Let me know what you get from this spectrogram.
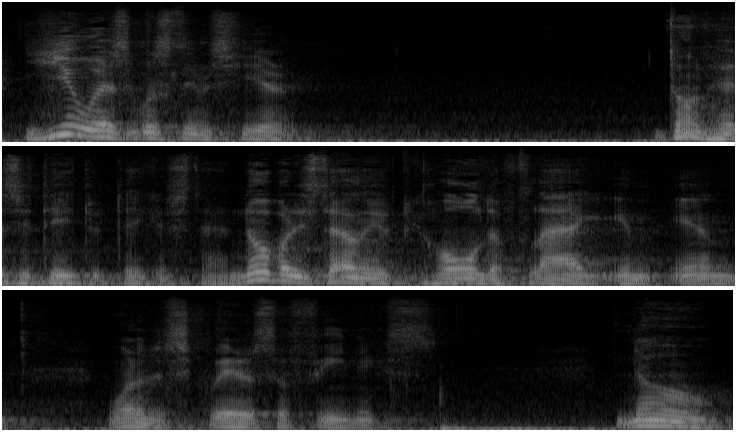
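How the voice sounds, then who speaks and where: An older man from Albania with an Albanian accent, speaking as an imam in a rambling, storytelling way to a community gathering, drifting into asides and gentle exhortation. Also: mid-range voice, gravelly. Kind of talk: informal talk to a community gathering. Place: mosque community hall. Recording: echoey hall reverb.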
